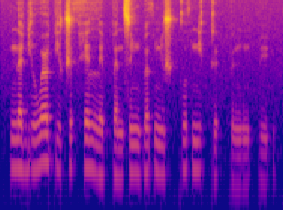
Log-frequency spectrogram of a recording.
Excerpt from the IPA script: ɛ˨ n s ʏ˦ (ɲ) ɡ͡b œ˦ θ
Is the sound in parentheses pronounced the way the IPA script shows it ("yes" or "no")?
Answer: yes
